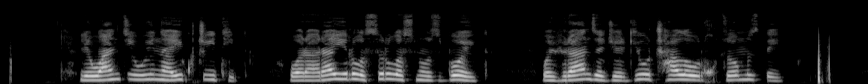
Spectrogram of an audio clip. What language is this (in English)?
Abkhazian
